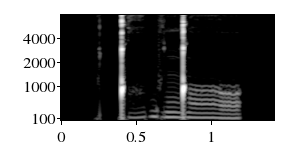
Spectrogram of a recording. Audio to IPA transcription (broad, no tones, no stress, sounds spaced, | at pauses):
ǃ ɔ̤ b ə̤ ŋ͡ǃ ɔː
